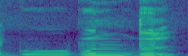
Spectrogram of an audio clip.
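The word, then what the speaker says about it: 그분들: এরপর আছে গুবুন দুল, গুবুন সাথে হচ্ছে দুল, দ্বিগুতের দ সাথে হচ্ছে দু, আর নিচে রিউলের ল, গুবুন দুল তারা।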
